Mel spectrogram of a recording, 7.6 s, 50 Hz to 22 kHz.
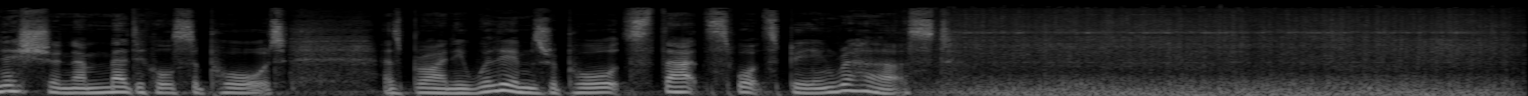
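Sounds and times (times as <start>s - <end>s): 
speech: 0.0s - 5.2s
Chinook helicopter flying: 4.2s - 7.6s.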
